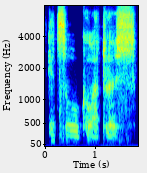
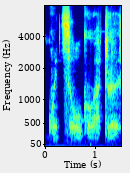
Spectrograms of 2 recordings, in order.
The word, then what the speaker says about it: Quetzalcoatlus: There are two different ways of pronouncing this, either as Quetzalcoatlus, or as Quetzalcoatlus. So just the beginning tip.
